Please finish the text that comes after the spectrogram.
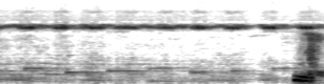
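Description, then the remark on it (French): A cricket chirps steadily in a continuous high-pitched trill, clear, with soft low tones underneath and a brief louder thump near the end. “La littérature écarte les barreaux, la nature se faufile, les surveillants passent la tête, une émission pour lecteurs agiles, narration, action, grillon.”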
